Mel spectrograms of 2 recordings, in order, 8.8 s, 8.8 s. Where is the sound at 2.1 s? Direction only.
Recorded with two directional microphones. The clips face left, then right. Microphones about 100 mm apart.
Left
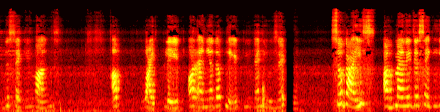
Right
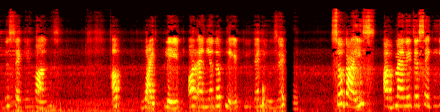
30° left (ahead or behind).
